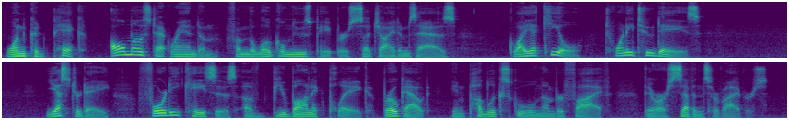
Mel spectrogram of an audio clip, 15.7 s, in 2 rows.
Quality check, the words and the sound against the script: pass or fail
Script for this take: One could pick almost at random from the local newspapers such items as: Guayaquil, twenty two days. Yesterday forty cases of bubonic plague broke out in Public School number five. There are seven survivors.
pass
